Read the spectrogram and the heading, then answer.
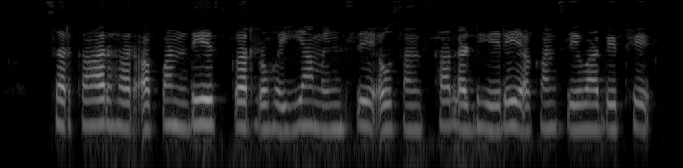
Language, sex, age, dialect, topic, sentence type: Chhattisgarhi, female, 60-100, Northern/Bhandar, banking, statement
